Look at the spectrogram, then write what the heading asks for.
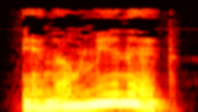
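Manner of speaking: a touch of annoyance; irritable. A narrator's reading. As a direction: snap it a little impatiently. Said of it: "she said irritably".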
